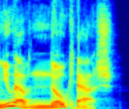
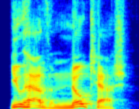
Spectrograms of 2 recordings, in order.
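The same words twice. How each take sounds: First: Said in the usual way. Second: "you have no cash" said slowly, each word weighed; slow emphatic repeat. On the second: Real, not acted. Investor driving home Kohl's empty cash to viewers, slow and emphatic. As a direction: drag out "no cash" to hammer it home.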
